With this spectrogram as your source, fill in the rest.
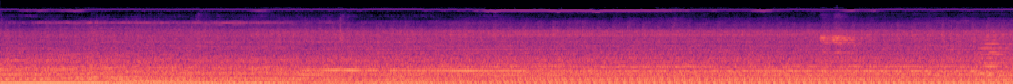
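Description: A city bus engine rumbles deeply as the bus pulls away.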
